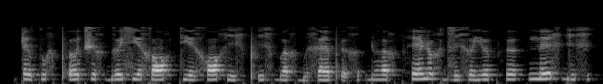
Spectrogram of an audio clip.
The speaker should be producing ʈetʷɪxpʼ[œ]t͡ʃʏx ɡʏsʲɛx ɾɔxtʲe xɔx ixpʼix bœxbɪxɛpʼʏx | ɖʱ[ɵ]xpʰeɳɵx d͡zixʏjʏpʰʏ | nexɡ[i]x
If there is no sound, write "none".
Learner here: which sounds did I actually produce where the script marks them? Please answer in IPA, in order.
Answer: ɵ, œ, i

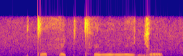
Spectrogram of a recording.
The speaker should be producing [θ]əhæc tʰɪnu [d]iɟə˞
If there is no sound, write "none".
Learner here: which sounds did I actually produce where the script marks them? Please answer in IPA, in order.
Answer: t, n

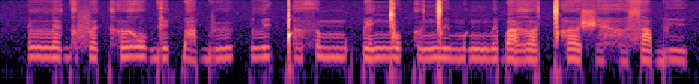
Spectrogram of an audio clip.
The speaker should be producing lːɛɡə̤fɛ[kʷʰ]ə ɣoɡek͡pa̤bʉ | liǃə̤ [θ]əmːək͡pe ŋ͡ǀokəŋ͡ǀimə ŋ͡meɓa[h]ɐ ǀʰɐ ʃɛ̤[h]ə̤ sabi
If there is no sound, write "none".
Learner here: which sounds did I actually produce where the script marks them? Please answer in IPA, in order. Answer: kʰ, θ, ɣ, h

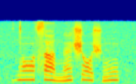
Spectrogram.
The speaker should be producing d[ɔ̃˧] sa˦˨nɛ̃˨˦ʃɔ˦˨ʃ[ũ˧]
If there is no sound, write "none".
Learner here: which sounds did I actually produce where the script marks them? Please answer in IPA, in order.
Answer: ɔ̃˦, ũ˨˦

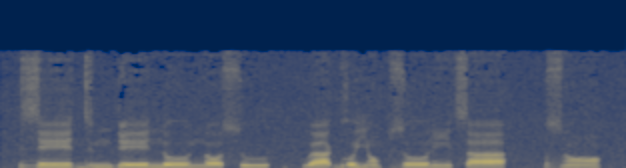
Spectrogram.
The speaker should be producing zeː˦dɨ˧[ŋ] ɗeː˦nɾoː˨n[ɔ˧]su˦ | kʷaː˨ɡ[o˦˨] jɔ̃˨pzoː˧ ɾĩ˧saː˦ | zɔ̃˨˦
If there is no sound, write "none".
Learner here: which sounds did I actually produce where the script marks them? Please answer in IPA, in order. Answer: ŋ, ɔ˧, o˦

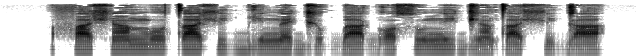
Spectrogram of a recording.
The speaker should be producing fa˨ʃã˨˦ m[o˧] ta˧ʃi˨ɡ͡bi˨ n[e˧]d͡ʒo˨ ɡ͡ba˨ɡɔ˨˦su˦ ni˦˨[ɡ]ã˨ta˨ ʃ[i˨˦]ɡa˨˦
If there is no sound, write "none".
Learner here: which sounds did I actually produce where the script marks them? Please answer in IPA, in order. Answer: o˧, ɛ˧, d͡ʒ, i˨

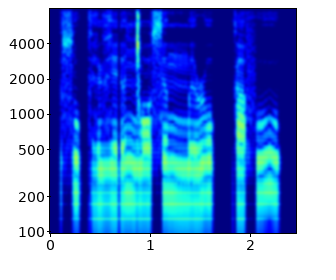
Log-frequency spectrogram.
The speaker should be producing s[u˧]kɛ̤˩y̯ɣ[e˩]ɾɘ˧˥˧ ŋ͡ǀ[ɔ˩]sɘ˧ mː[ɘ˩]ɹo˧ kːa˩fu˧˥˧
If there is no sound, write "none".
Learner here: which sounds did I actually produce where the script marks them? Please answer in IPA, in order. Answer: u˧, e˩, ɔ˩, ɘ˩

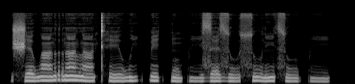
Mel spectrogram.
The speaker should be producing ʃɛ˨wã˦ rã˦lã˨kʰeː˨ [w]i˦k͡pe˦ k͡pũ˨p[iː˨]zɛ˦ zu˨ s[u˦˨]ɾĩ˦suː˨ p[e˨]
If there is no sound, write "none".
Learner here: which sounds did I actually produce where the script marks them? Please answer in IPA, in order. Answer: w, iː˨, u˦˨, i˨

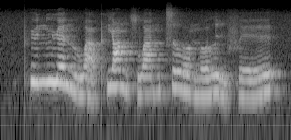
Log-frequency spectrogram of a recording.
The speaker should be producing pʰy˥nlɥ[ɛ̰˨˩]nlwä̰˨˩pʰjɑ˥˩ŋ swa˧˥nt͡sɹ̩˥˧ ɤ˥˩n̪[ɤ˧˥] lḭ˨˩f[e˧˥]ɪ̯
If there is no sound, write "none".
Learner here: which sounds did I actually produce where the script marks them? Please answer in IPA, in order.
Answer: ɛ˥˩, ɤ˧˥, e˧˥

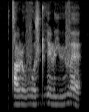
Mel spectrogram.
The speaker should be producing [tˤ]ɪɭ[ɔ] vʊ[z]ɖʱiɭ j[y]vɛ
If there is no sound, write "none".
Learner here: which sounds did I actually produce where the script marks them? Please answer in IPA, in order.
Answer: tˤ, ʊ, z, y

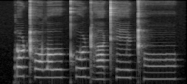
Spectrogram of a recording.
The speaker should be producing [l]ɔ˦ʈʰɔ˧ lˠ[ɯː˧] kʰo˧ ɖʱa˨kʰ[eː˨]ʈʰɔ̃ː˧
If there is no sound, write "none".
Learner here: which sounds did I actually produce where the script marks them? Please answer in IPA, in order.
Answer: ɾ, ɤː˧, eː˦

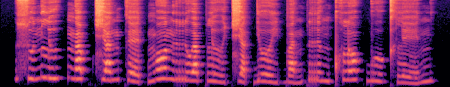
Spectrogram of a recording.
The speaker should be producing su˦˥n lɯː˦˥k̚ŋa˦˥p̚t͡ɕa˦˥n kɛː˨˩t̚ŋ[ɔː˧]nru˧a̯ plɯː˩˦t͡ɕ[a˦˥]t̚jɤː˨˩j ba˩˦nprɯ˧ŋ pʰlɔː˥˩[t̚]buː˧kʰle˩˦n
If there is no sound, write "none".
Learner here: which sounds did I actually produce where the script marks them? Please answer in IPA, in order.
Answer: ɔː˥˩, a˨˩, k̚

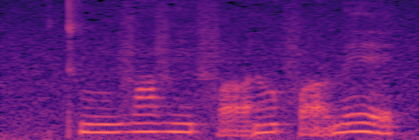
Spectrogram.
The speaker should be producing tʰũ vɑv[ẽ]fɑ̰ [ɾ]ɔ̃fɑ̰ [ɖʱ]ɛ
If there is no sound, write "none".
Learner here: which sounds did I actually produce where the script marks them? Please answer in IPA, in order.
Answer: ẽ, ɾ, ɳ

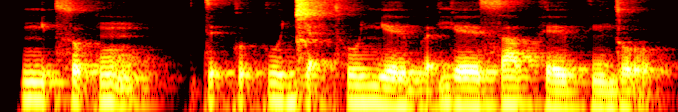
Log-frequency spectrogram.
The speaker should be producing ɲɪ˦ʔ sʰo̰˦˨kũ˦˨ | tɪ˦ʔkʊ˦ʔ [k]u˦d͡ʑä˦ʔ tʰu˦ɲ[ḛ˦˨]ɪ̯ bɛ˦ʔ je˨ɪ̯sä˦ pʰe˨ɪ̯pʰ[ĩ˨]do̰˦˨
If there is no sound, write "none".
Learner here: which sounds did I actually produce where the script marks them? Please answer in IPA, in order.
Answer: k, e˨, ĩ˨

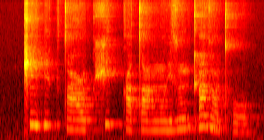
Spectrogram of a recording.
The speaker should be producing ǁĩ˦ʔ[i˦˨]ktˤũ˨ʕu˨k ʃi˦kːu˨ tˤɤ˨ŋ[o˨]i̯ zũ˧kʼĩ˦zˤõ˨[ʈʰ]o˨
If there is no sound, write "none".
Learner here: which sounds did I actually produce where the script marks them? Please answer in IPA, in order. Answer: i˦˨, õ˨, tʰ

